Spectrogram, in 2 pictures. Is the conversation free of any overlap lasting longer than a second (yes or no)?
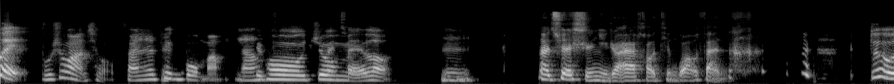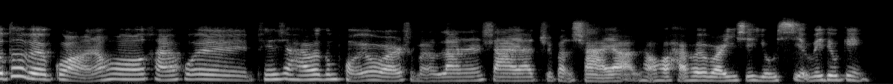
no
